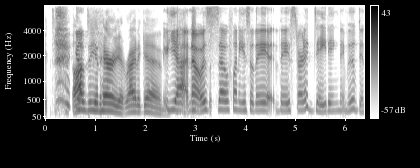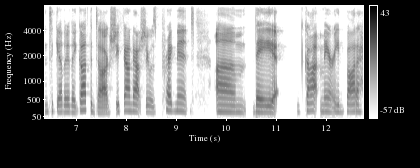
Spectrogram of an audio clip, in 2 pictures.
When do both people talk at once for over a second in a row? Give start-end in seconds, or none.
none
